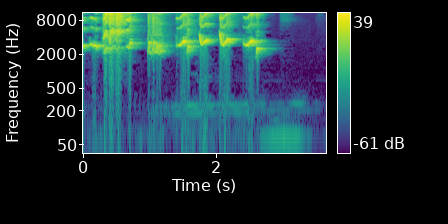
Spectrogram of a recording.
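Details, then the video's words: Orange-headed thrush (anis merah) singing, used as a lure and therapy track for kept birds: loud whistled, slurred phrases around mid-high pitch, delivered in a burst of five or six quick notes over about three seconds. "Siulan ANIS MERAH ampuh memancing BUNYI NGEPLONG ¦TERAPI PANCINGAN ¦ KICAUAN NGERIWIK"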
